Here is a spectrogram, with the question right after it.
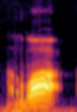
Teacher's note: Ro, lidah melengkung ke langit-langit.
